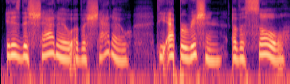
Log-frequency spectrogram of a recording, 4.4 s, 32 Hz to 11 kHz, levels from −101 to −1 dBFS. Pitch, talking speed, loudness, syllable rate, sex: 210 Hz, 165 wpm, -19 LUFS, 4.7 syllables/s, female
